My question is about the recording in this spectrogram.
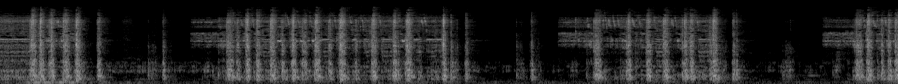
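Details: Kyushu Matsushita UJDA150L laptop CD-ROM drive (September 1998, Micron TransPort Trek 2): rapid bursts of sharp clicking and clattering, about three per second, stopping and restarting in cycles, printer-like; mechanism chattering, cause unknown.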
